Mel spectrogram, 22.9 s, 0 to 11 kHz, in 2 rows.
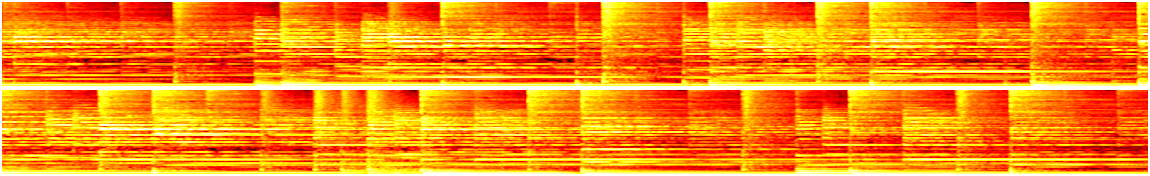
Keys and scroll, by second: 1.4 space, 2.9-3.2 typing, 5.6 space, 9.4 v, 9.8 space, 20.3 d, 20.5 space.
